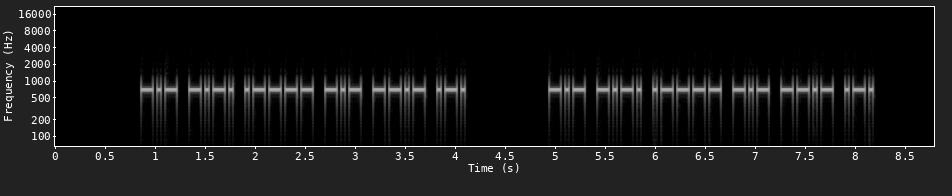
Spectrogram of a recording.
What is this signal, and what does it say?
Morse code, heard as a keyed tone, about 30 wpm, 700 Hz. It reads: KC1KQR KC1KQR
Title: USA Call Signs - 6 Characters - Repeated 2x - 30wpm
